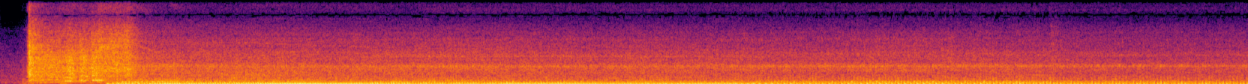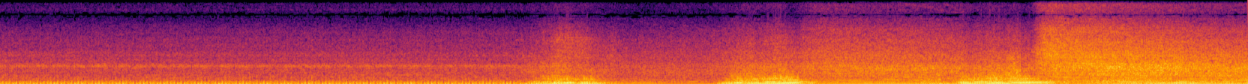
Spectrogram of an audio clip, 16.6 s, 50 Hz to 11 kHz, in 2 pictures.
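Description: A 2021 Ford Bronco with a Roush axle-back exhaust starts with a bark and then idles loud and close with a deep rumble. Near the end it gives several sharp revs.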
